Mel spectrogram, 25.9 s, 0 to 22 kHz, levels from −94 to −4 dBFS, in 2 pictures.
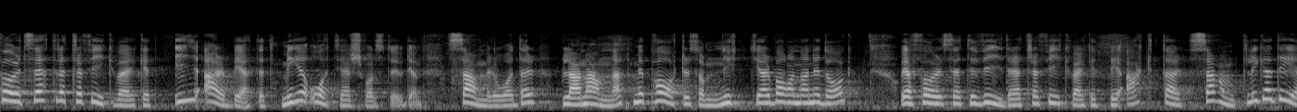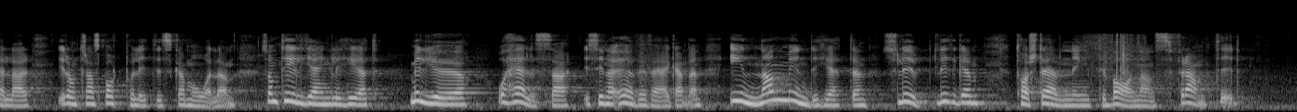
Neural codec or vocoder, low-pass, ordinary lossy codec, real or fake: none; 7.2 kHz; none; real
